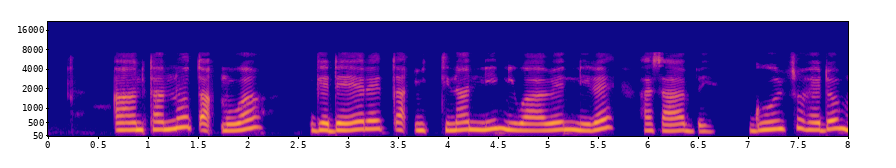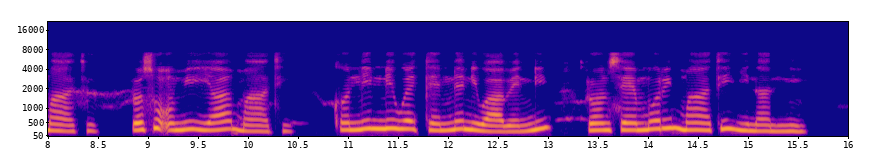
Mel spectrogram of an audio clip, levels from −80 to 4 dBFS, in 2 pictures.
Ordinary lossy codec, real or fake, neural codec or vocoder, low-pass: MP3, 48 kbps; fake; autoencoder, 48 kHz, 32 numbers a frame, DAC-VAE, trained on Japanese speech; 7.2 kHz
